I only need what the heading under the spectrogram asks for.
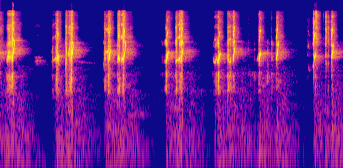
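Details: Begging lovebird chicks, hungry, giving rasping double-pulsed hisses, two quick harsh bursts per call, repeated roughly every second against a quiet background.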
